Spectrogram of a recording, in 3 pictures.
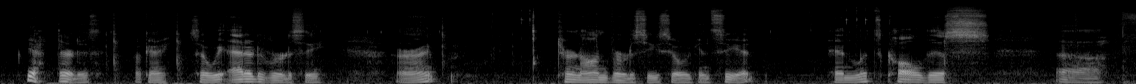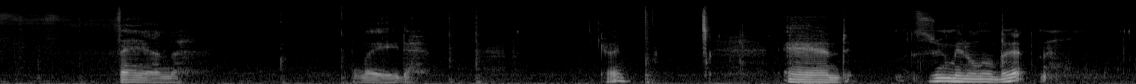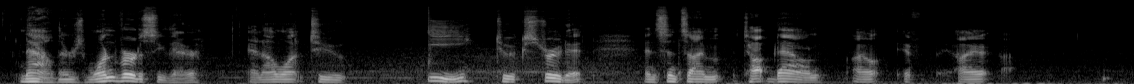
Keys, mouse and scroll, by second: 5.2 click, 8.4 click, 8.6-18.7 drag, 20.1-21.1 scroll up 4, 21.1-23.1 scroll up 1, 27.0 e.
